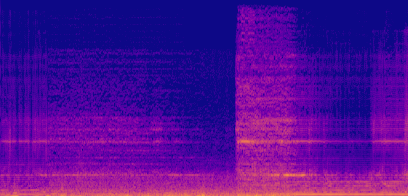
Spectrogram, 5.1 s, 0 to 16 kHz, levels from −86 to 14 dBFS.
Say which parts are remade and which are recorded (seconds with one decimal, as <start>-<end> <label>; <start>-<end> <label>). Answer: 0.0-0.6 remade; 0.6-3.7 recorded; 3.7-5.1 remade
